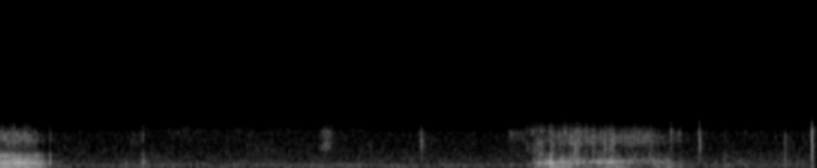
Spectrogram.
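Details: Snoring while tired and asleep: two rough, rattling breath sounds with a quiet pause between them in a quiet room.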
